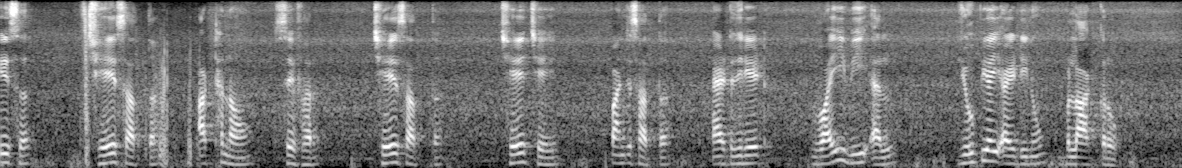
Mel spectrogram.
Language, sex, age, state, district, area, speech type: Punjabi, male, 18-30, Punjab, Bathinda, rural, read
